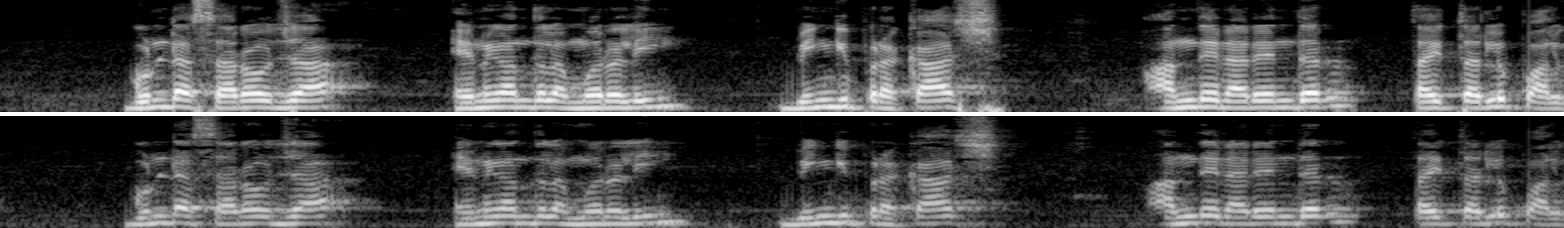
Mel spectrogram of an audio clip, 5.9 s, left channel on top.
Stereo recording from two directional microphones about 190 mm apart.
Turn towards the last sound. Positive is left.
turn(degrees=35)  # may be behind; listen again after turning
